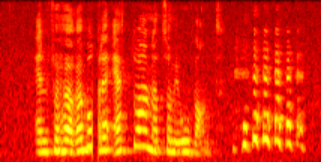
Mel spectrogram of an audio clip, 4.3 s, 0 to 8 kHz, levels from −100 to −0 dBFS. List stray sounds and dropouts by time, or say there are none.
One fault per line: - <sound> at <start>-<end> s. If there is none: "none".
- dropout at 1.2-1.3 s
- laugh at 3.1-4.1 s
